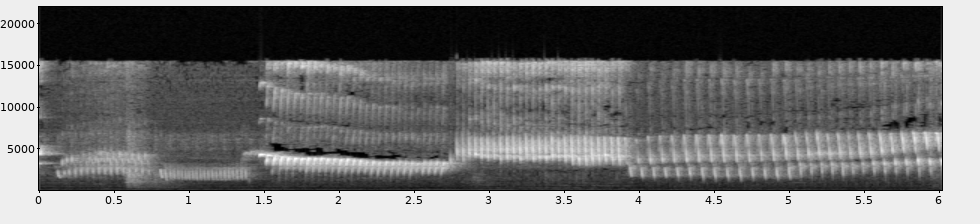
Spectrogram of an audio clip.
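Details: Timbrado canary singing a training song: long rolling trills in steady tours, shifting from low buzzy rolls to a bright high trill and then a fast pulsed metallic series, loud and continuous.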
